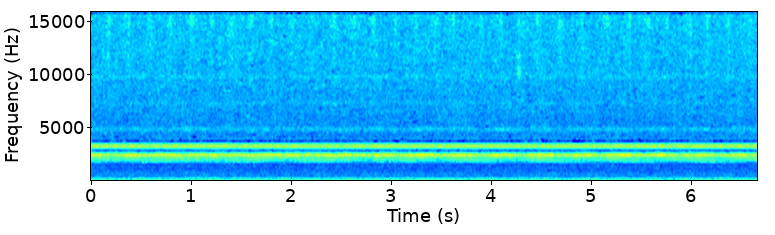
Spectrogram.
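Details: A cricket sings a constant, even, high-pitched trill in two parallel tones, never stopping, with faint low-frequency rumble behind it.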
